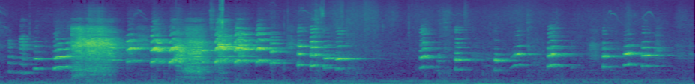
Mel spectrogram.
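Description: A chimpanzee in a zoo vocalizes in a long run of rising hoots and calls, starting with a few loud, harsh bursts and then continuing as a steady rhythmic series of shorter pitched calls.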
